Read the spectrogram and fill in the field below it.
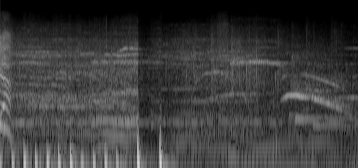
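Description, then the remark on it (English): An audience cheers and screams, with overlapping high shouts and whoops rising and falling over a steady crowd roar, while a quick run of deep rhythmic thumps pounds through the first couple of seconds. “Let me hear your loudest scream.”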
